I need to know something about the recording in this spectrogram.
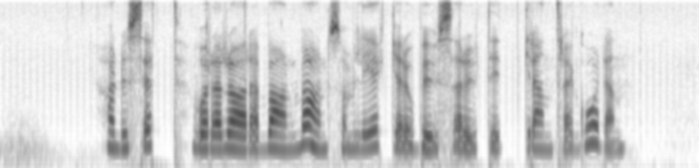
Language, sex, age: Swedish, female, 25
